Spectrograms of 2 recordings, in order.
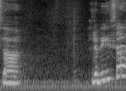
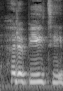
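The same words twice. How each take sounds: First: HUDA BEAUTY slow and soft, rising on BEAUTY; questioning. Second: Said in the usual way. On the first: Real, not acted. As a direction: query BEAUTY with a drawn-out, quiet upturn. Checks brand name, then restates it.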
